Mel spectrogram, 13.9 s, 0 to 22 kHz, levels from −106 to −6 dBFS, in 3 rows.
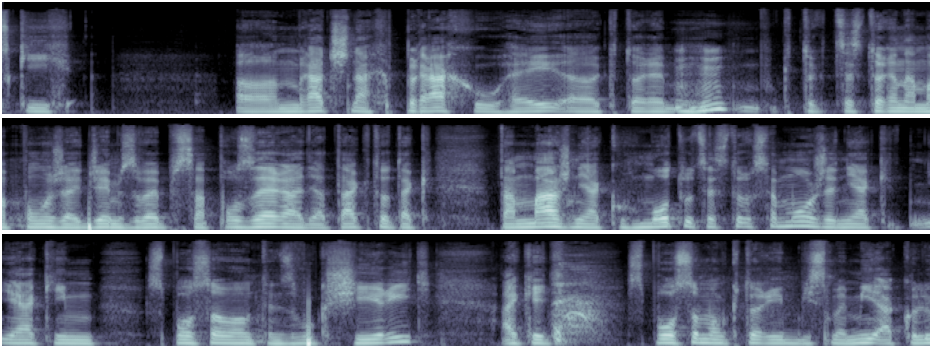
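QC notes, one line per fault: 5.07–5.10 s and 10.81–10.83 s, loud pop: a single sharp pop each time, roughly 20 dB above the speech, with the talking carrying on underneath. It's likely a voltage spike from a plug, switch or static, with the downstream circuitry shaping it into that click.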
